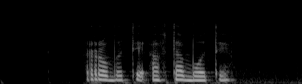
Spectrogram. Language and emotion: Russian, neutral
